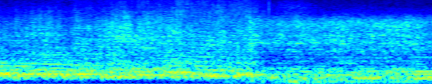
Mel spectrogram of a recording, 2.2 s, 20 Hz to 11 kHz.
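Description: NASCAR Winston Cup stock cars roaring past at the 1999 Goody's Body Pain 500, a dense, loud, continuous engine blare of several cars at once, with no pause or break.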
